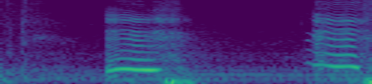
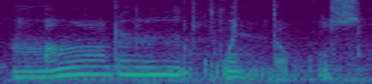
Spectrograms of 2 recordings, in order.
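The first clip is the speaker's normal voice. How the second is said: very slow unvoiced whisper, much softer; 4 semitones lower, 9 dB quieter, much slower than usual. Builder whispering the phrase slowly to herself. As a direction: breathe it out slowly.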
